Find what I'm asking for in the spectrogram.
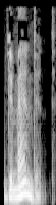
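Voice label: "demandant", British English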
